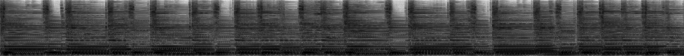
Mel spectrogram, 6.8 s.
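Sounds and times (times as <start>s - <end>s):
acoustic guitar chord progressions: 0.0s - 6.8s.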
